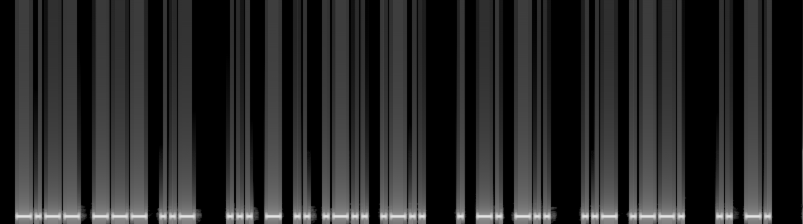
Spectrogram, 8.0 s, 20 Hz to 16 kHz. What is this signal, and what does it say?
Morse code, heard as a keyed tone, about 25 wpm, 600 Hz. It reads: YOU STILL END UP IN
